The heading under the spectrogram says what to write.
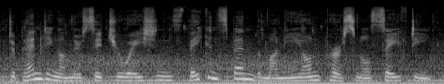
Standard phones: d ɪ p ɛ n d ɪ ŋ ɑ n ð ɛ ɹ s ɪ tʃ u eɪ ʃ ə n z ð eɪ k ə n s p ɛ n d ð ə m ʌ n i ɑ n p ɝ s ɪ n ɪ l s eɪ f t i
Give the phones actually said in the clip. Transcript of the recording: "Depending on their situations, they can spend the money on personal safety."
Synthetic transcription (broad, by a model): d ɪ p ɛ n d ɪ ŋ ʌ n ð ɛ ɹ s ɪ tʃ u eɪ ʃ ə n z ð eɪ k ə n s p ɛ n ð ə m ʌ n i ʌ n p ɝ s n l s eɪ f t i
